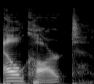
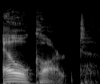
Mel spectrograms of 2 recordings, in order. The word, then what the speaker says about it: Elkhart: I'm told it's Elkhart. They don't pronounce the H. It's spelled elk like the deer, and then H-A-R-T, Elkhart. But apparently it's pronounced Elkhart.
